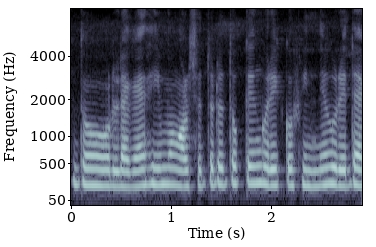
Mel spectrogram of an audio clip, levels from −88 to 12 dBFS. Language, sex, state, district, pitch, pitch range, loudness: Chakma, female, Tripura, West Tripura, 210 Hz, 200-220 Hz, -16 LUFS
